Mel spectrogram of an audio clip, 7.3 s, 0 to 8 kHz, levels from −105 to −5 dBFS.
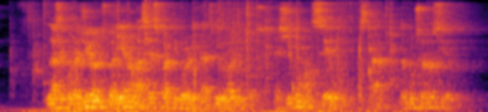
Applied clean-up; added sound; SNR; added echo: none; Cutlery, silverware / Dishes, pots, and pans; 11 dB; reverberation time 1.1 s.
